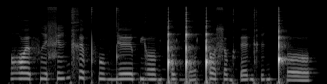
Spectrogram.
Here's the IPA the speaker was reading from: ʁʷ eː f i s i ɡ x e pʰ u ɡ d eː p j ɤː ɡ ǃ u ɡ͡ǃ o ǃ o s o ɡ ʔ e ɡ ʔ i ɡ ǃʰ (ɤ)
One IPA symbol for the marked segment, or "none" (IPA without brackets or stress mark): ɤ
